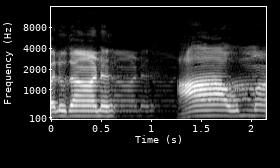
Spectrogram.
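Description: A man's voice chanting in a melodic sing-song, holding long steady notes, the delivery of a Malayalam Islamic sermon. It breaks off briefly about a second in, then comes back on a note that slides up and holds.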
